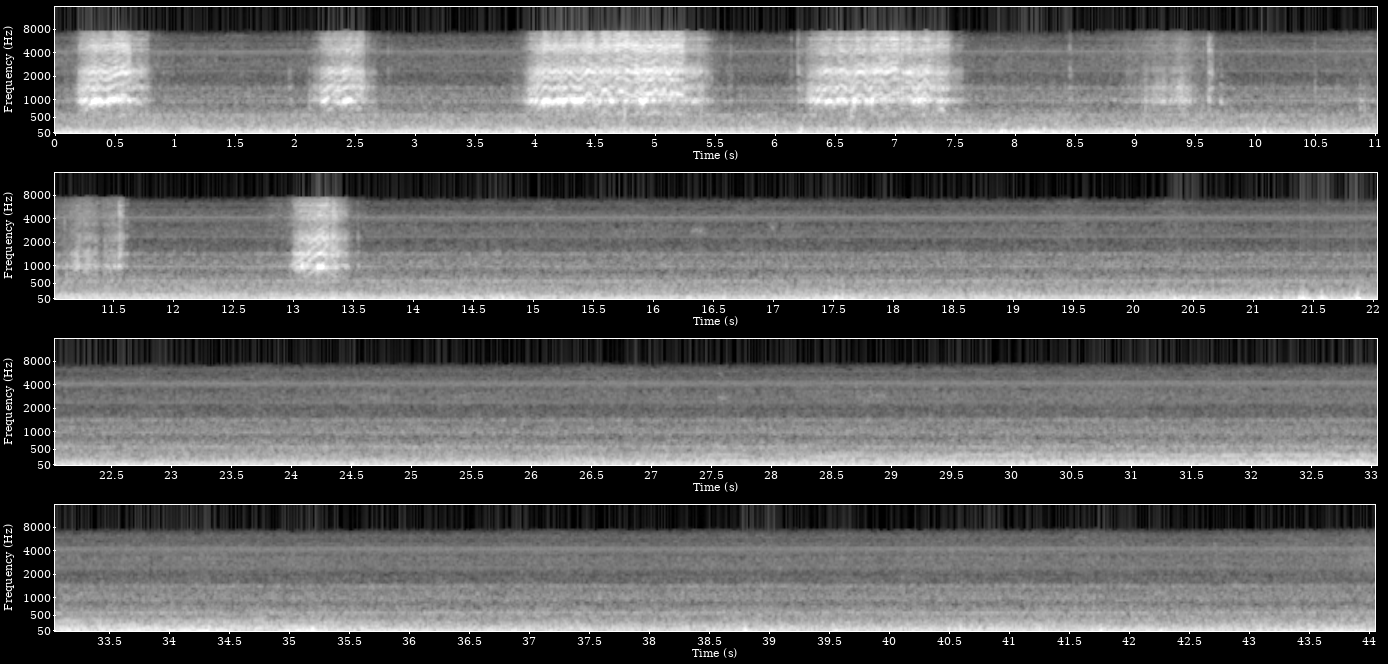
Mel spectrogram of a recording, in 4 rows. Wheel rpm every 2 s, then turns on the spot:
30, 20, 90, 70, 10, 10, 20, 0, 0, 0, 0, 0, 0, 0, 0, 0, 0, 0, 0, 0, 0, 0.
8-10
